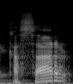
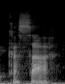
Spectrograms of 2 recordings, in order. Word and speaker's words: caçar: Spanish I would say caçar or cazar, depending on whether I'm from Latin America or Spain. And then in Portuguese I say caçar, and that has the the C with the cedilla.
